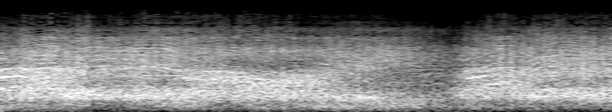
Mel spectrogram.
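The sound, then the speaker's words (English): A large crowd in central Tehran, Iran, chants loudly and continuously in unison, many voices blending into a dense roar with a brief dip before the chant swells again. Many hold pictures of President Ebrahim Raisi and chant support for supreme leader Ayatollah Khamenei after the president's death in a helicopter crash. “And sounds from central Tehran as crowds of people, many holding pictures of President Ebrahim Raisi, chanting their support for Iran's supreme leader Ayatollah Khamenei after the death of the president in a helicopter crash.”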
